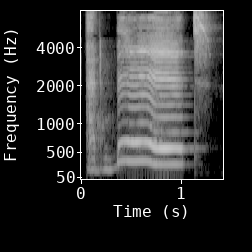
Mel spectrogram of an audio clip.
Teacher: Do you hear how mit's the louder, longer side? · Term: stress side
